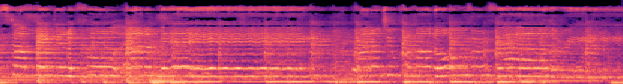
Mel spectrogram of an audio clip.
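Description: A woman singing live into a microphone, accompanied by an electric guitar. Her notes run on one after another, with a longer held note from about two to four seconds in.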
